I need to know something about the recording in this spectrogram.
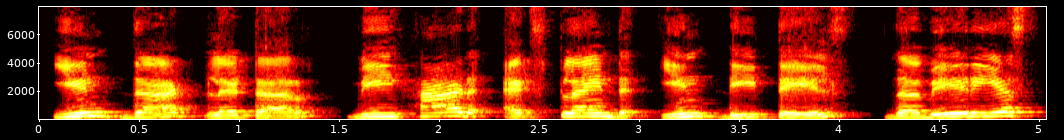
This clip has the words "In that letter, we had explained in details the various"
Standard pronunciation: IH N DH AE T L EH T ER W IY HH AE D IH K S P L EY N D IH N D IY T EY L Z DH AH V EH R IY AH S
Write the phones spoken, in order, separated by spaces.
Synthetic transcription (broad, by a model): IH N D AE T L EH T ER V IY HH AE D IH K S P L EY N D IH N D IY T EY L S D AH V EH R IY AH S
